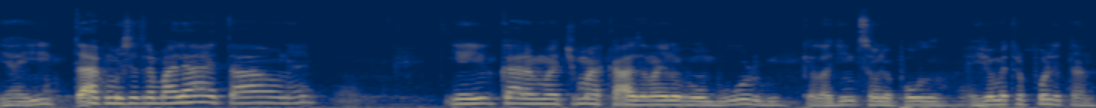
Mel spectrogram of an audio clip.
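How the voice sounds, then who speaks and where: An ordinary speaking voice belongs to this man, pitched fairly high. He talks at a fairly quick pace with lively intonation. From southern Brazil (Rio Grande do Sul). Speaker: singer-songwriter. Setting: studio, drinking with hosts.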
